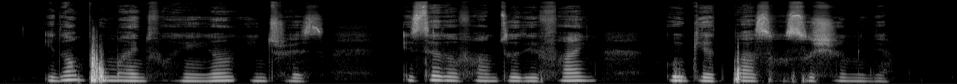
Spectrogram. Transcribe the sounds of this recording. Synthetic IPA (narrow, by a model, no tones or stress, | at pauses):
idɔ̃npʰumãɪ̃ndfɔeõnĩntɹɛst | ʔĩnstɛdɔvãmtʰodefãɪ̃n | huɡɛtpʰasfɔsoʃalmidia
